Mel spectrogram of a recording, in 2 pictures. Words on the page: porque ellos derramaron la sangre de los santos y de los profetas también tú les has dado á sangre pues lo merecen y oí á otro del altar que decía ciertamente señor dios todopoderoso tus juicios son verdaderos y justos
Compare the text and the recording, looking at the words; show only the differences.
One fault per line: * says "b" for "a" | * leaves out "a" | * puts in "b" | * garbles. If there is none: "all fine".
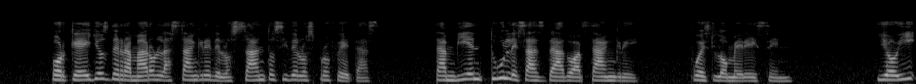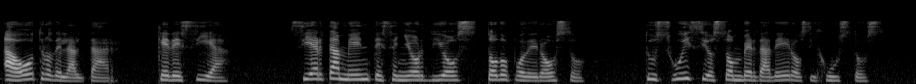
all fine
